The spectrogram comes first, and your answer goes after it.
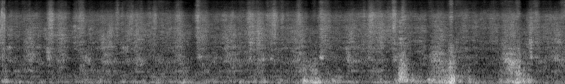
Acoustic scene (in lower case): kitchen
